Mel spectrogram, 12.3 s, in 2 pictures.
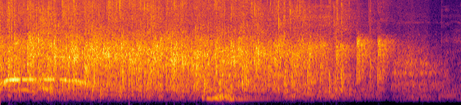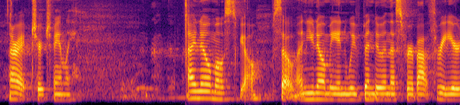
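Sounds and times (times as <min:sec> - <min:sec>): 
audience applause welcoming a speaker at a church community night: 0:00.0 - 0:05.6
laughter: 0:02.6 - 0:04.5, 0:07.8 - 0:08.6
speech: 0:06.3 - 0:07.3, 0:08.6 - 0:12.2.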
